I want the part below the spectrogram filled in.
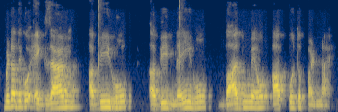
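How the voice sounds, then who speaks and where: A man with a somewhat high voice talks in a casual discussion about exams. He is impassioned and keeps appealing for fair treatment of students. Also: measured pace, a little mellow, low-quality recording. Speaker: exam coaching teacher. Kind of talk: casual chat.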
